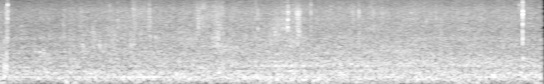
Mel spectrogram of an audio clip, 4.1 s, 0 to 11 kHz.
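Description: Interior running noise of a Stadler FLIRT 4 electric multiple unit (SŽ class 510) under way: a steady rumble with a constant low hum, and a few faint clicks.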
